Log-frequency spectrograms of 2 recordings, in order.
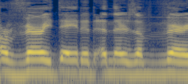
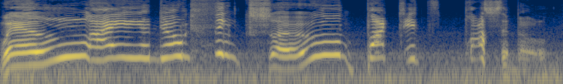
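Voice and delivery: put-on high-pitched, slow elderly voice. Wondering aloud whether they'll end up talking like an old person, slow old-person voice. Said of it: "will I slow down to where I talk like this".

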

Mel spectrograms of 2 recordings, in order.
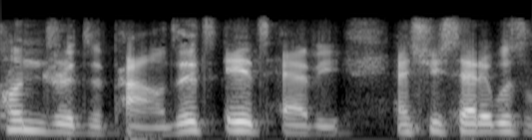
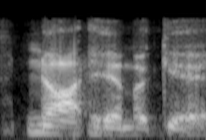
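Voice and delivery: low, dark, deep male voice; 3 semitones lower than usual. Retelling a voice they heard, the speaker imitates a dark, deep man's voice. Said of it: "Dark, like deep man's voice".

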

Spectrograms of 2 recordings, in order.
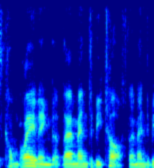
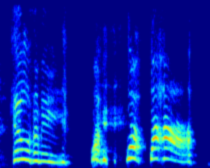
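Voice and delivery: very high, slow, stretched-out cartoon voice; 4 dB louder than usual. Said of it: "saying non-Mario stuff in that voice".

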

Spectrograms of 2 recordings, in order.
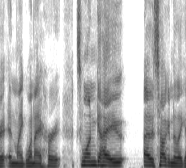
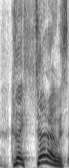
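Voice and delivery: put-on yelling, higher pitch; 9 semitones higher than usual. Retelling an argument with a driver: imitating someone yelling. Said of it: "he just starts yelling at me".

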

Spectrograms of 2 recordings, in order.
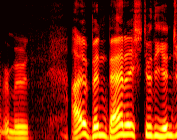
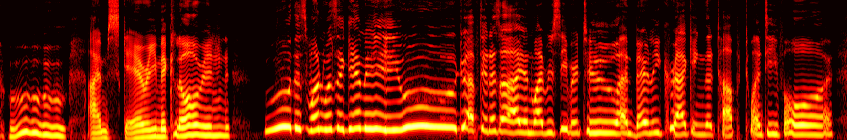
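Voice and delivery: spooky, eerie ghost voice; 4 semitones higher than usual. Pivoting to wide receiver Terry McLaurin and speaking as him, spooky Terry McLaurin voice. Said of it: "You're getting you really like this voice".

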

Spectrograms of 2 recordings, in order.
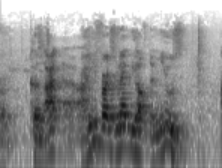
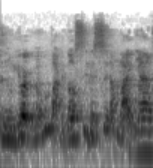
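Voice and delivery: normal talking voice

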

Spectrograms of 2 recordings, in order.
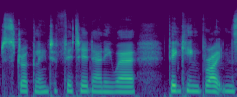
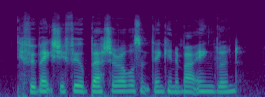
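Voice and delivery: ordinary delivery

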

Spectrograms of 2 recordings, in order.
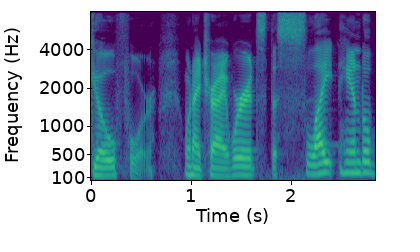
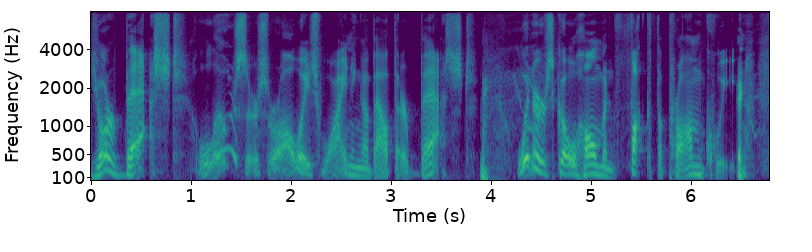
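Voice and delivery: sing-song movie-star voice, pitch swooping all over; 2 semitones lower, 6 dB quieter than usual. Quoting a favorite line from The Rock after being asked to do it: Sean Connery impression. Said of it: "And then Sean Connery's like".

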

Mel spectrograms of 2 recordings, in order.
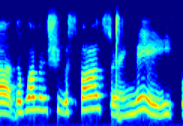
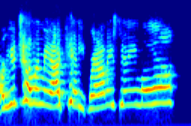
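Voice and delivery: put-on high, blurted, panicky five-year-old voice; 9 semitones higher than usual. Speaker retells blurting out a question to her in a panic; sounding like a five-year-old. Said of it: "I sounded like a five-year-old".

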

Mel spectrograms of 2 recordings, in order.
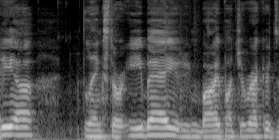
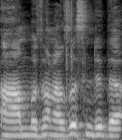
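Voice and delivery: quick, rushed talk, rattled off. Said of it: "I'll be talking faster than usual".

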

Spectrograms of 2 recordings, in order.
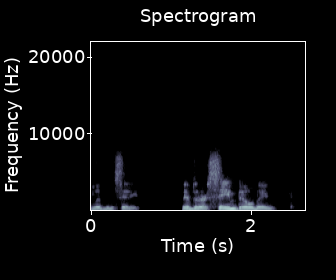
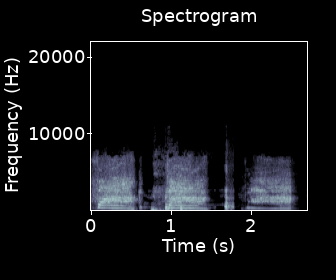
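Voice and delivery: put-on very high, gleeful, excited, drawn-out yells; 3 dB louder than usual. Retelling a video the mom sent, acting out Ryan yelling excitedly. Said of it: "She's getting all excited".

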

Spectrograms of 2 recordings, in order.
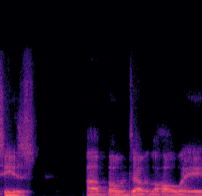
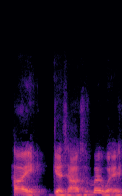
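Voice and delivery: sunny, friendly, cheery, pitched-up gnome voice; 5 semitones higher than usual. Speaker voicing a gnome passing two characters, cheery gnome voice. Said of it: "he'll say it in sort of a cheery way".

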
